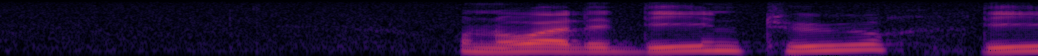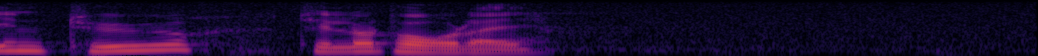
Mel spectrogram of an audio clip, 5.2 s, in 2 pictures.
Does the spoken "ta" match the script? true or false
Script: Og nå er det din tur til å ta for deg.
false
